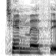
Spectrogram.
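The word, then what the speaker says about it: Tynemouth: They pronounce the mouth is Muth. Tynmouth in northeast England in 1944.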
